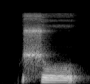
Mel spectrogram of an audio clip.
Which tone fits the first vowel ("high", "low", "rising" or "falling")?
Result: low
